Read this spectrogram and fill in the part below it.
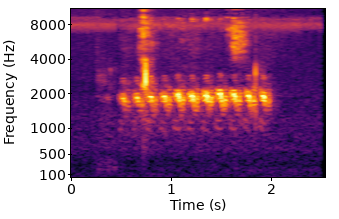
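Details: Cactus wren giving a harsh, rasping series of about twelve rapid chugging notes lasting a second and a half, evenly spaced, with a steady high hiss in the background.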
